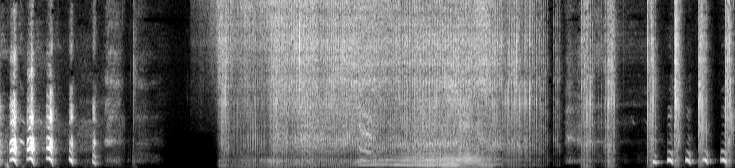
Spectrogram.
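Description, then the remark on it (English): Arm and hand fart noises: a long, buzzy, wavering squelch lasting about three seconds, framed by quick clusters of short sputtering bursts before and after. “Oh, musical arm farts. Can you do it with your sweater on?”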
